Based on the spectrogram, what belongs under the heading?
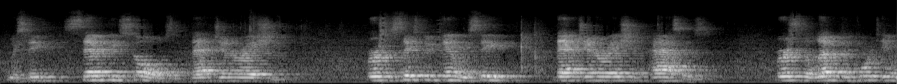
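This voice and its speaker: A man preaches a sermon in a high voice, pressing his points with emphatic rhetorical questions. He speaks slowly and deliberately. The recording is heavily echoey and distant, with a faint hum underneath. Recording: echoey room from far off.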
